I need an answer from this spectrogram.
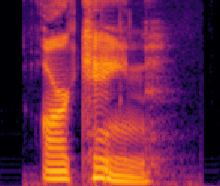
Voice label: "arcane", spelling

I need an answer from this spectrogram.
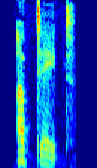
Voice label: "update", English

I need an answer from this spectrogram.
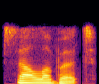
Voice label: "celibate", English

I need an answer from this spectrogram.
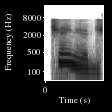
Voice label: "chainage", English

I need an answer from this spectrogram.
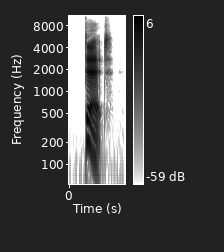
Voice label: "debt", English

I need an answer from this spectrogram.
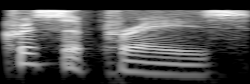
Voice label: "chrysoprase", English

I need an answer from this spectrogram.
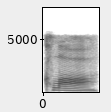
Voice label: "claw", English

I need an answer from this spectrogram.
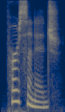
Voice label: "personage", voice, English

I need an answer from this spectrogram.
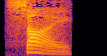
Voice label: "sigh", voice spelling

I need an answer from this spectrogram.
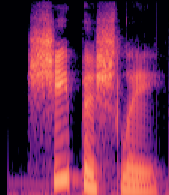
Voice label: "sheepishly", spelling

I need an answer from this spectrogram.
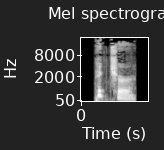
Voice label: "picture", voice, English

